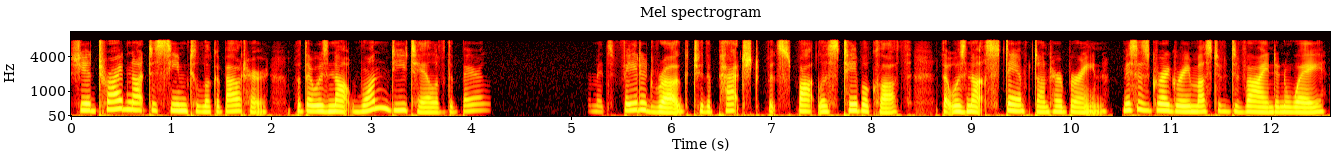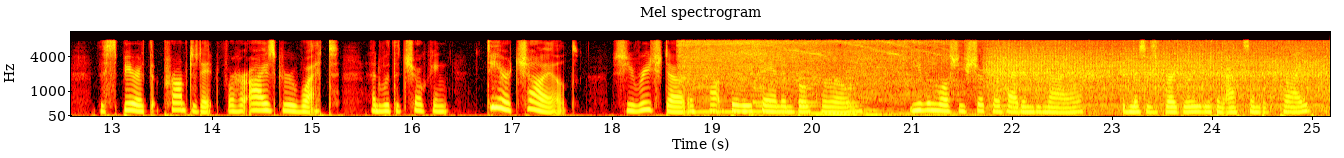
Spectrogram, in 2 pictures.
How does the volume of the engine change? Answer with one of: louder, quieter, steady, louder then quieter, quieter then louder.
steady.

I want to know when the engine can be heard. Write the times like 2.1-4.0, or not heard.
18.6-25.1.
